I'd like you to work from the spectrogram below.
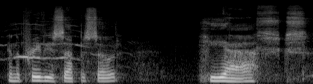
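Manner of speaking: ordinary talk, nothing marked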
